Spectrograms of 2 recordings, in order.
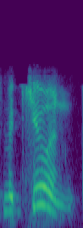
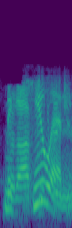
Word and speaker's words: McKeown: And am I pronouncing that right? – It's McKeown, but McKeown. Okay, great.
